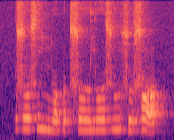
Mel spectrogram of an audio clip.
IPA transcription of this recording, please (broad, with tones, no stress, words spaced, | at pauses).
zo˦sĩ˦ɲo˨ ʔʊ˦ʔso˦ʊ̯jo˦ʊ̯ zũ˦su˨ sʰɔ̰˦˨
